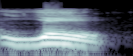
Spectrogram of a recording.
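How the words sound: The word ends with an 'e' vowel. This is how someone from Jakarta says it. "kalau orang Jakarta"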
